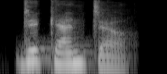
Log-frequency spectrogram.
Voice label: "decanter", Indian

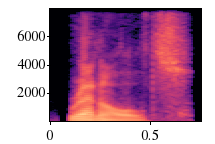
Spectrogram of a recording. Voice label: "Reynolds", American

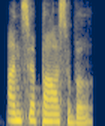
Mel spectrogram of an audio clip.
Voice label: "unsurpassable", Indian

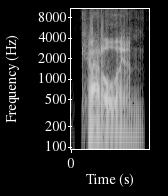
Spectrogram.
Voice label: "Catalan", American

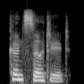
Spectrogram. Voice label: "concerted", Indian

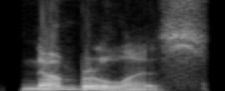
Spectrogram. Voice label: "numberless", American

